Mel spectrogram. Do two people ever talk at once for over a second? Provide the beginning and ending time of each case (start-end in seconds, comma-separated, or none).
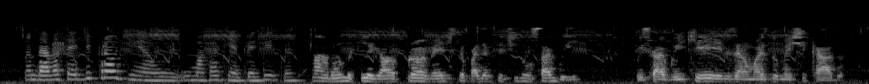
none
